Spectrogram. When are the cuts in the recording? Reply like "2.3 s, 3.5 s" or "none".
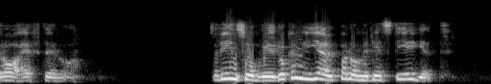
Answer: none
